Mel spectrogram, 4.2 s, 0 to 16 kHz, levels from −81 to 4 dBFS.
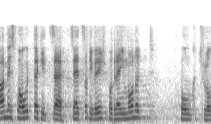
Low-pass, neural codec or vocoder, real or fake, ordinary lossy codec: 7.2 kHz; codec, 16 kHz, 1.1 kbps, Voila-Tokenizer; fake; none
